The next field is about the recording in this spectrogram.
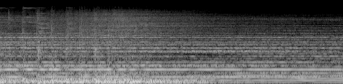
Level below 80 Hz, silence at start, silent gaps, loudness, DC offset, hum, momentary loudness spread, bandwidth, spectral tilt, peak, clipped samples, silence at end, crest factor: -30 dBFS; 0 s; none; -17 LUFS; under 0.1%; none; 6 LU; 16 kHz; -5.5 dB/octave; -2 dBFS; under 0.1%; 0 s; 14 dB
